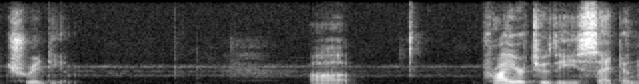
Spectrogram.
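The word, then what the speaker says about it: Triduum: it tridium let's see how do you pronounce this trium tridium okay tridium uh prior to the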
